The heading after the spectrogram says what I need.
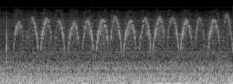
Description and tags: mono field recording made using a homemade mic
in a machine shop, sounds like filename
